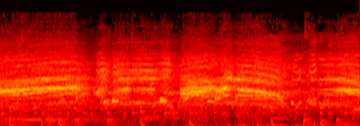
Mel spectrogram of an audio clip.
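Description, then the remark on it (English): A crowd of girls cheers and shrieks loudly and continuously while jumping up and down at the edge of a pool, cheering for their teammates in the relay and heats, their high-pitched voices overlapping in excited, rising calls that swell and dip over several seconds. “They are jumping up and down at the edge of the pool, cheering and shrieking for their teammates in the relay and during all the heats.”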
